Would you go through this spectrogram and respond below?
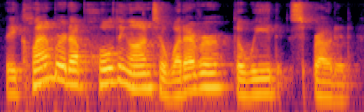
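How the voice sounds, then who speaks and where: A man reading a children's picture book aloud as a bedtime story host, in an expressive, dramatic way. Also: a little high, measured pace.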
